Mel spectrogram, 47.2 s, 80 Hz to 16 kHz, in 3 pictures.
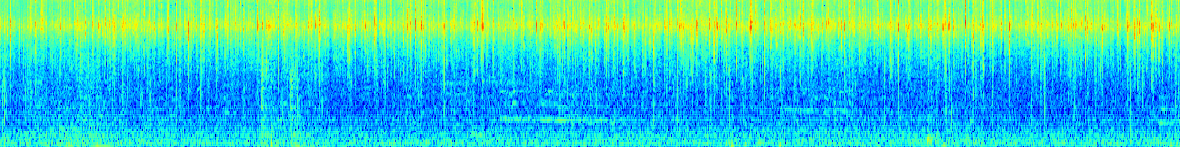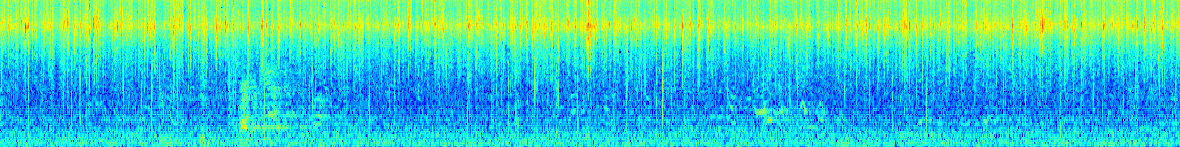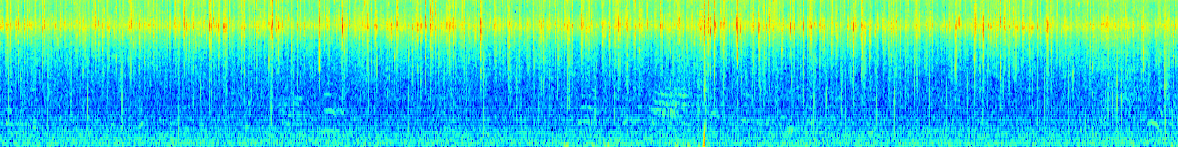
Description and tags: snow on leaves
Sound of snow pellets colliding with dry leaves of a tree. Some evening city ambience as well.
Recorded by Sony Xperia C5305.
dry, field-recording, leaf, leaves, snow, weather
